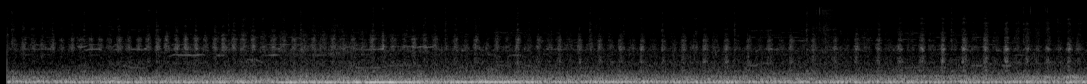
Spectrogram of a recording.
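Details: Owchin, a dog stressed by noise outside while a tyre is changed, pants rapidly: quick breathy huffs, about three per second, over a steady low rumble.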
